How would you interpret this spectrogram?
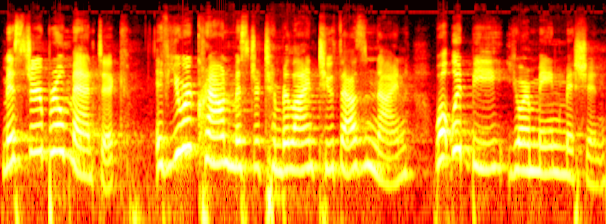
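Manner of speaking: normal talking voice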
